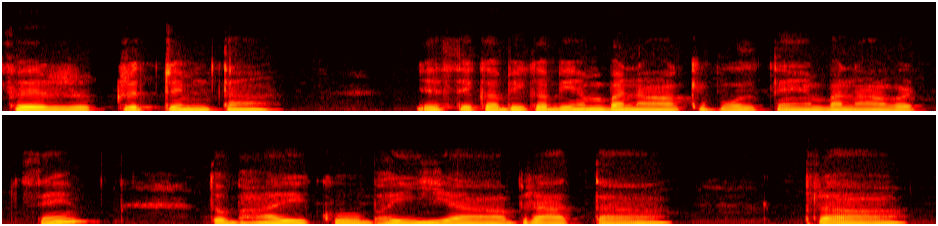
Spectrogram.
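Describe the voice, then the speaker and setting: A woman's voice: medium pitch, warm tone. A woman teacher giving an exam revision lecture, reading out terms and examples one by one. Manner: slow, deliberate, reading out lists of examples. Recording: dull lo-fi recording.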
